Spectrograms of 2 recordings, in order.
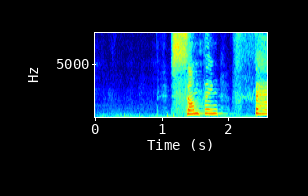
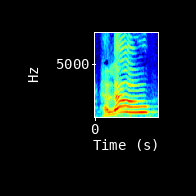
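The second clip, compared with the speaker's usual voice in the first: mock loud hello; 12 semitones higher, 11 dB louder than usual. Mocking the Israelites' complaint.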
